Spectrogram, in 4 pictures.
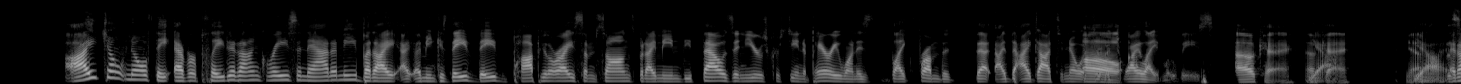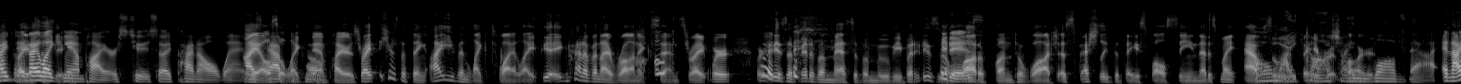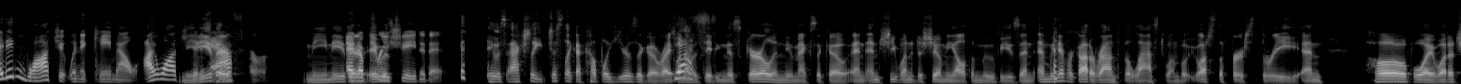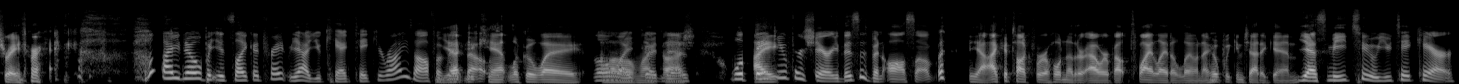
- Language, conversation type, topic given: English, unstructured, What is your current comfort show, song, or snack, and what makes it soothing for you right now?
- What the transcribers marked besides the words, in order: other noise; other background noise; chuckle; chuckle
